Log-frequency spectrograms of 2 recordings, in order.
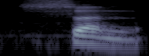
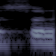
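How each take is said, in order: First: सन with an uh sound; uh vowel. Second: सुन with a short oo; wrong oo vowel. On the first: Teacher reading out "sun" for learners, सन with uh. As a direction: say सन with uh, not oo. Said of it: "आ पढ़ेंगे". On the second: Teacher warning against a misreading, सुन with short oo. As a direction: say सुन with oo instead of uh. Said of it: "इसको सुन नहीं पढ़ेंगे". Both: Shown as a demonstration.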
